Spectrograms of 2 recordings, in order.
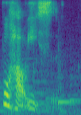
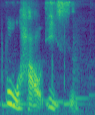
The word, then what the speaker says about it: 不好意思: It and pronounce as 不好意思.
